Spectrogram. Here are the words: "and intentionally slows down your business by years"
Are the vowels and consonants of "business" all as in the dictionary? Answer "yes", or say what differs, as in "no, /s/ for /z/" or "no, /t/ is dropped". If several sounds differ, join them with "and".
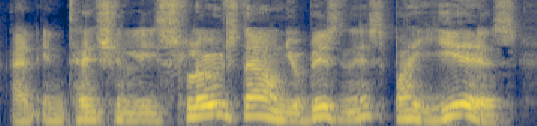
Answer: yes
